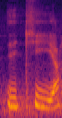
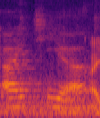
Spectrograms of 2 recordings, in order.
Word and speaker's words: IKEA: it's more maybe Ika in Sweden we say Ika in America we say Ikea in Denmark we say Ika in Finland we say Ika in Norwegian we say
